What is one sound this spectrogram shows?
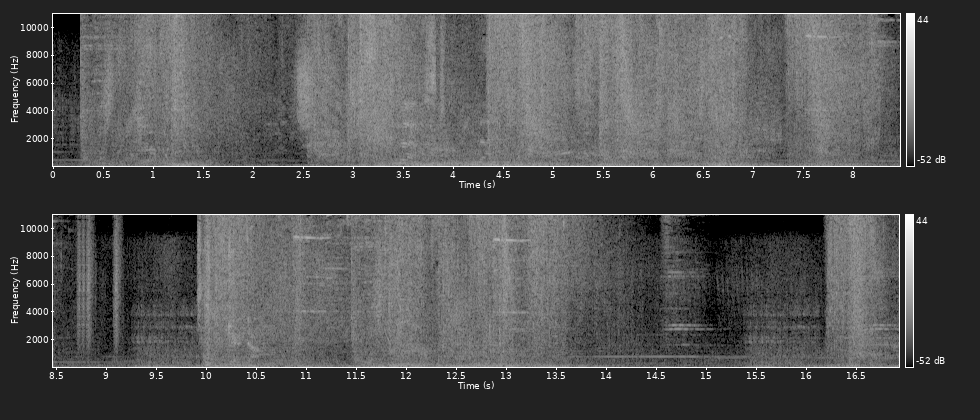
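Magic spell effects whoosh and crackle in bursts.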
